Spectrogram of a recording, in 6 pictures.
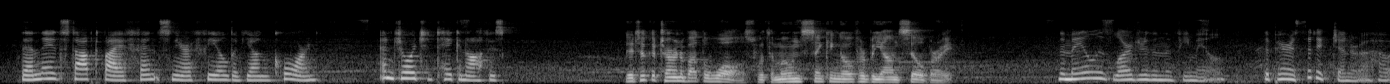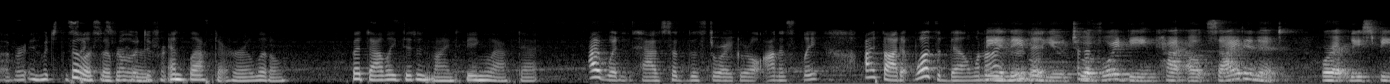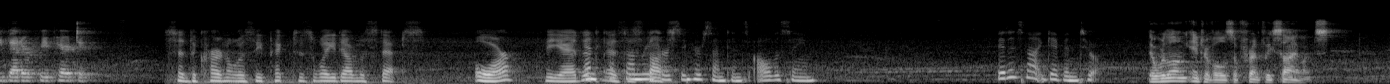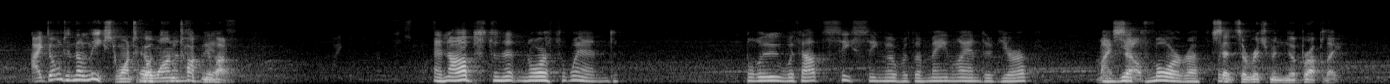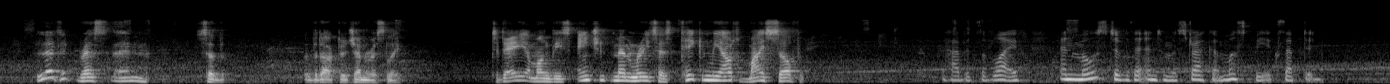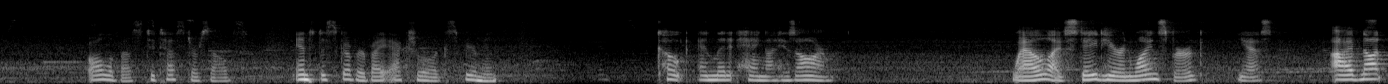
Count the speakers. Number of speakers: seven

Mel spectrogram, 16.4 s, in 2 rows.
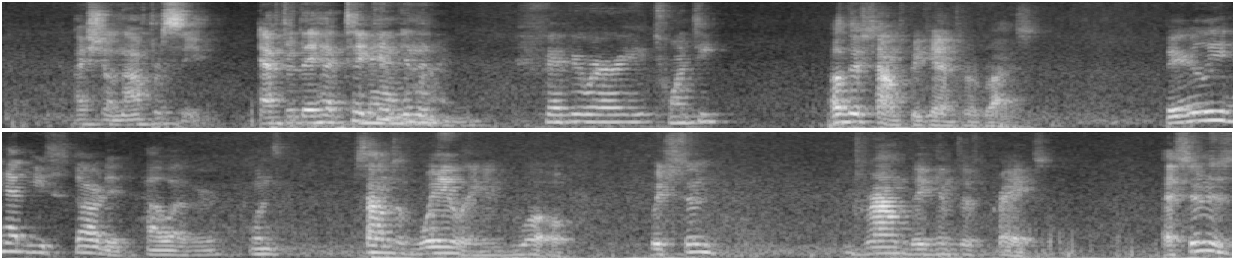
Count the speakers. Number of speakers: four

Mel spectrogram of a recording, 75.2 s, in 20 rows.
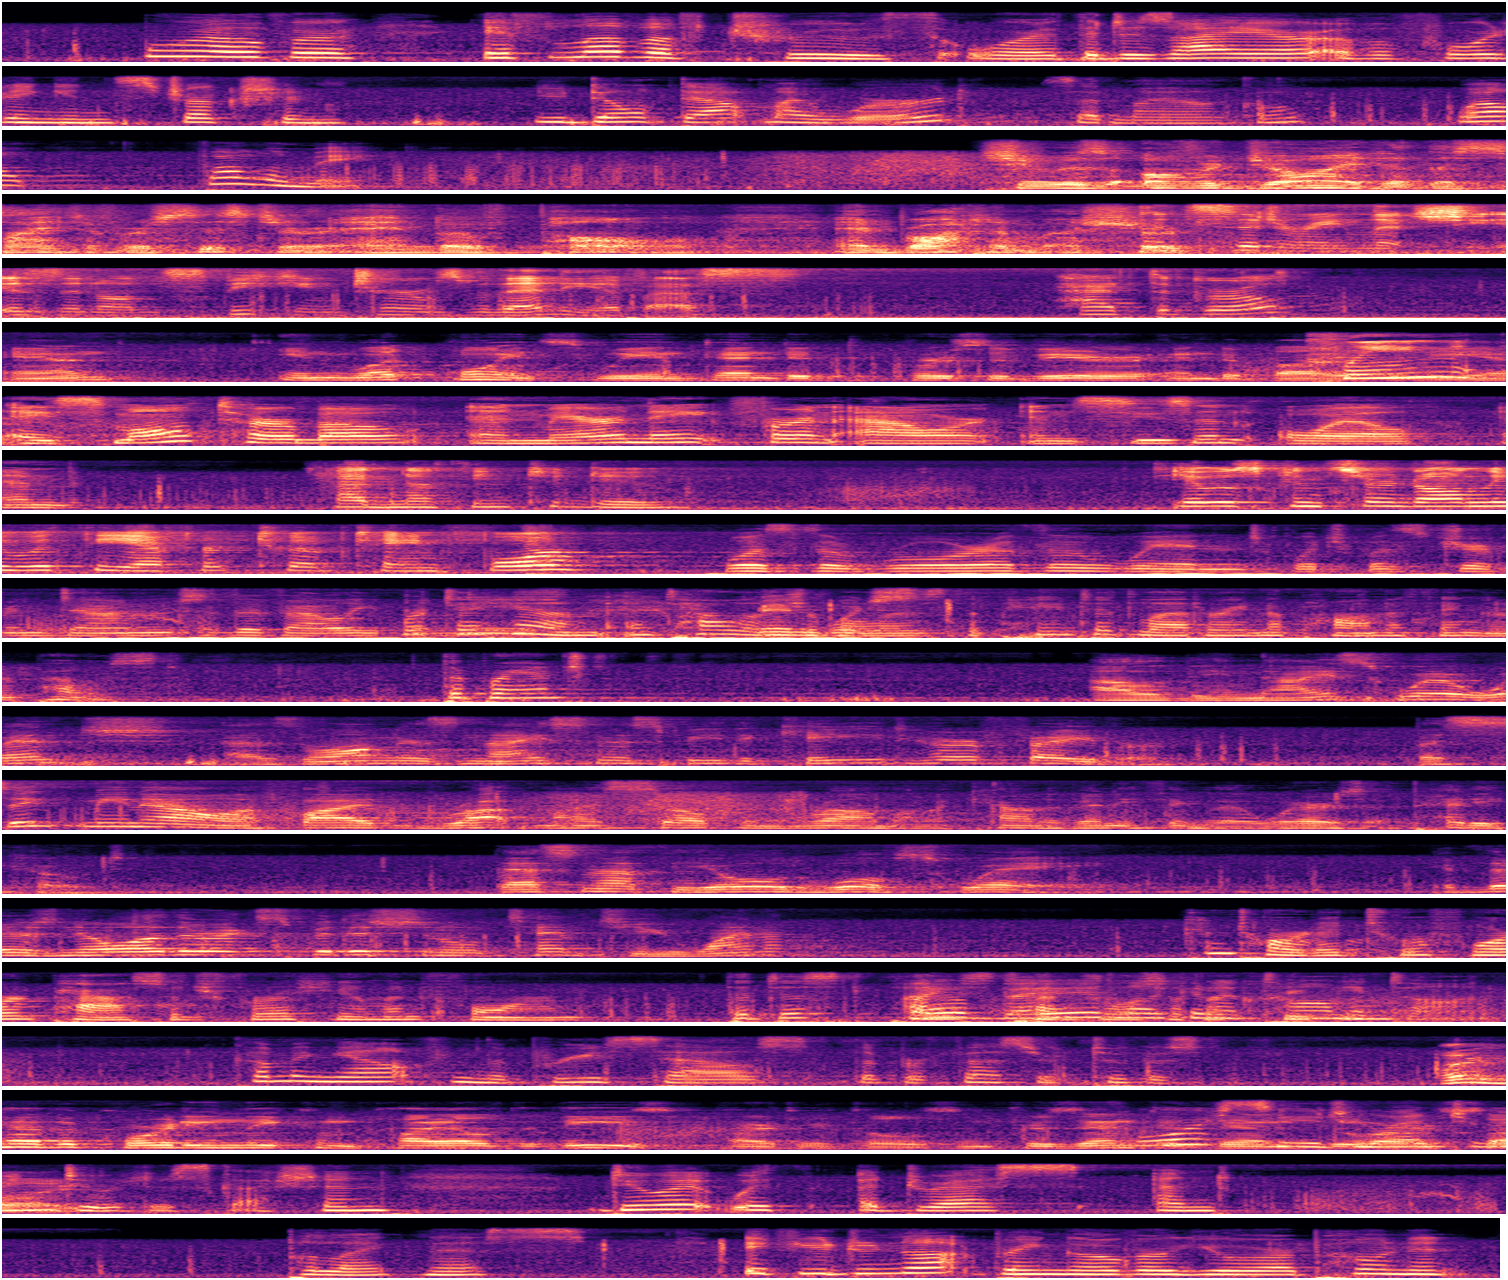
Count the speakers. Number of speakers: ten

